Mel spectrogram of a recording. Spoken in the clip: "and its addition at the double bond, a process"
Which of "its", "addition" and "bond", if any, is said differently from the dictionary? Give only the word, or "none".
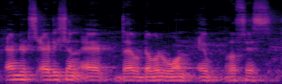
bond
